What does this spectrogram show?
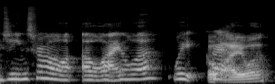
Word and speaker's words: Iowa: from Ohio wait oh Iowa how do you say the State Iowa there's no o in the front of it but it is confusing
